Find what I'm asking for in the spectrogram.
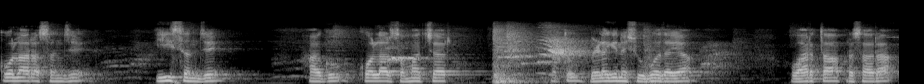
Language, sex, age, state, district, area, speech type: Kannada, male, 30-45, Karnataka, Kolar, rural, spontaneous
